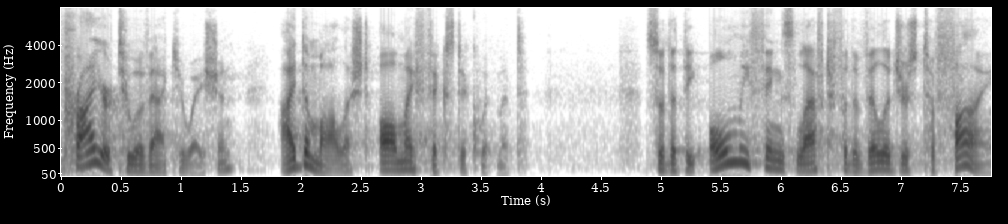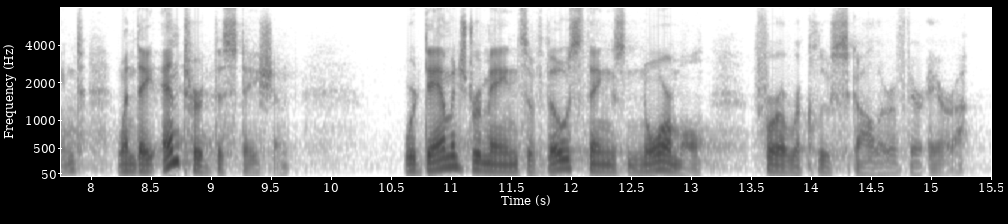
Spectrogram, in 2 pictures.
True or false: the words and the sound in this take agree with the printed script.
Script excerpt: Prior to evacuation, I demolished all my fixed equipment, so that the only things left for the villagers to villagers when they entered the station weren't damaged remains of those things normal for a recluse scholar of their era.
false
